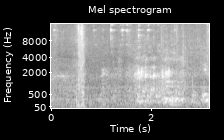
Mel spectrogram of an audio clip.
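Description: Simon the dog gives a few soft, faint whimpers, close by in a quiet room, with short whiny yips spread across the moment.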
